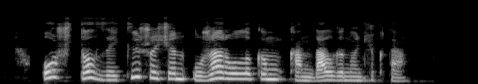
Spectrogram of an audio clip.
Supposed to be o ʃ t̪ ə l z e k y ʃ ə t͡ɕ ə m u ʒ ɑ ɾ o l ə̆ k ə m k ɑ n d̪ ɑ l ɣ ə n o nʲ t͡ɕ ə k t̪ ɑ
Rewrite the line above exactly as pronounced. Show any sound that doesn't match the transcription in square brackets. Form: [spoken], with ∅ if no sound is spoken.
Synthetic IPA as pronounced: o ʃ t̪ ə l z e k y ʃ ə t͡ɕ ə [n] u ʒ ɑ ɾ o l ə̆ k ə m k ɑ n d̪ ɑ l ɣ ə n o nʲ t͡ɕ ə k t̪ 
